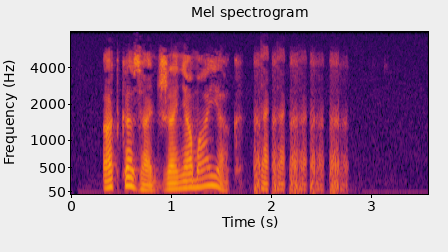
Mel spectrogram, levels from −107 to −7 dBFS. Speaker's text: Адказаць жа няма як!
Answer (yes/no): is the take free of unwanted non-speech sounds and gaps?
no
